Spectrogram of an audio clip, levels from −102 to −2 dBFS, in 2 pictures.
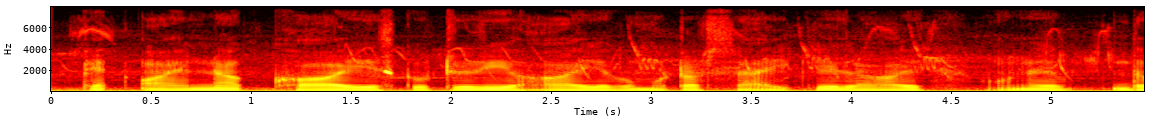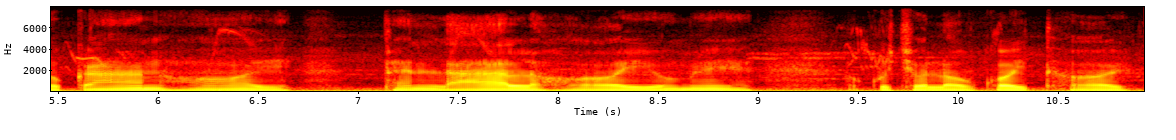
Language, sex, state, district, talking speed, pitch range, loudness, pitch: Bajjika, male, Bihar, Vaishali, 105 wpm, 95-105 Hz, -28 LUFS, 100 Hz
